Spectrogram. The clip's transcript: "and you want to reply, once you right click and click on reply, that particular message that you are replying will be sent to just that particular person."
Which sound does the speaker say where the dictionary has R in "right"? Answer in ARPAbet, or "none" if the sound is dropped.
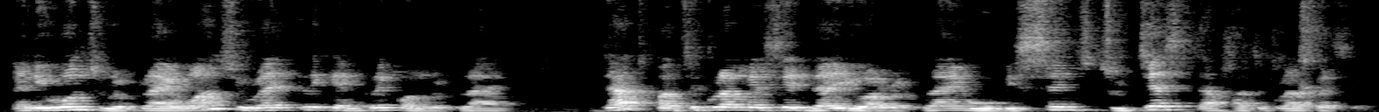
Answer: R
